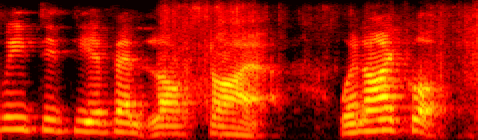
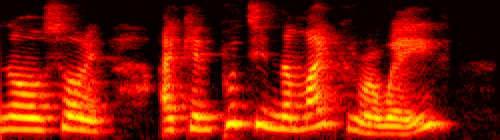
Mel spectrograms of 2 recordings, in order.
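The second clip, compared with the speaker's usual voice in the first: higher, apologetic shop assistant voice; 5 semitones higher than usual. Retelling what the woman at Gals answered, imitating the shop assistant. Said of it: "That's my impression".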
